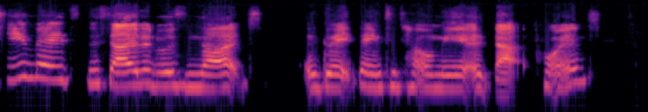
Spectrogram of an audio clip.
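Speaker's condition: Cerebral palsy; congenital

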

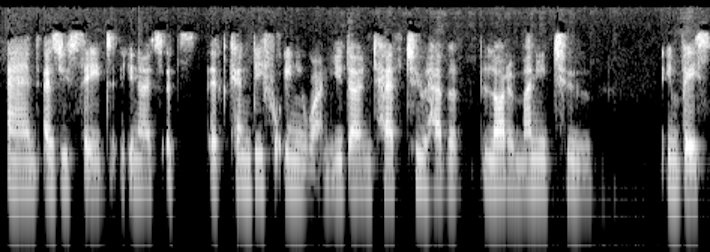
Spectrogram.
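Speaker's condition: No condition

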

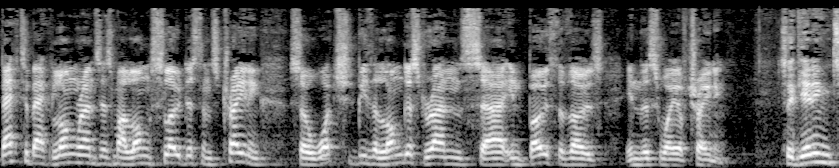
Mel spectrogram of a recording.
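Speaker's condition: No condition

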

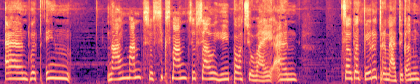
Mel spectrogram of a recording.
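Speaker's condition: Hearing loss; bilateral cochlear implants

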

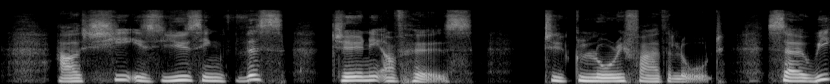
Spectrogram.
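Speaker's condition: No condition

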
